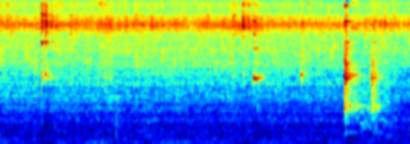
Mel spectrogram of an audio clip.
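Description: Whisked yogurt going into a frying fish curry (doi maach) gives a steady soft sizzle, broken by a few light stirring scrapes and clinks of a utensil against the pan, heard close and alone.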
